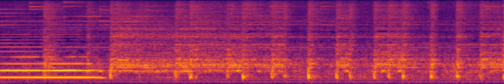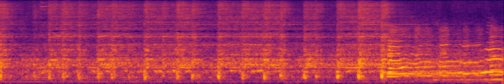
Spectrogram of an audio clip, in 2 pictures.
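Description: Jazz recording: a held horn note cuts off about a second in, followed by a rapid, uneven run of percussive strikes. Near the end, several horns come in together, played at once by one player.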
